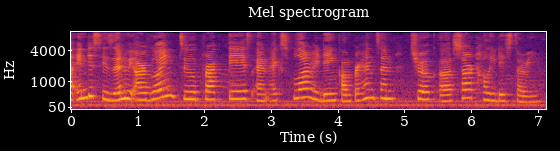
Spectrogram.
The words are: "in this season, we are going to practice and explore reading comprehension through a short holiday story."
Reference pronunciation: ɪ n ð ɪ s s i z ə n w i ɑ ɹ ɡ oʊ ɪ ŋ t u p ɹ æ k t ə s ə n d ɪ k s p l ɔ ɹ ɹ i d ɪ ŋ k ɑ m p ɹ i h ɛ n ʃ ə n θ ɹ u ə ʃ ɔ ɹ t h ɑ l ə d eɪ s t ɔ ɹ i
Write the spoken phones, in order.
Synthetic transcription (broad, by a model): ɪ n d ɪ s s i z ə n w i ɑ ɹ ɡ oʊ ɪ ŋ t u p ɹ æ k t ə s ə n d ɪ k s p l ɔ ɹ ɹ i d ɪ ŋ k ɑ m p ɹ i h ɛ n s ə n t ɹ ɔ ə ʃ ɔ ɹ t h ɑ l ə d eɪ s t ɔ ɹ i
